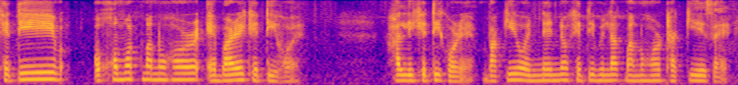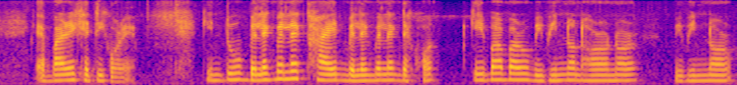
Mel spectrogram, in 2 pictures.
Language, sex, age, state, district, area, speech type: Assamese, female, 30-45, Assam, Charaideo, urban, spontaneous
